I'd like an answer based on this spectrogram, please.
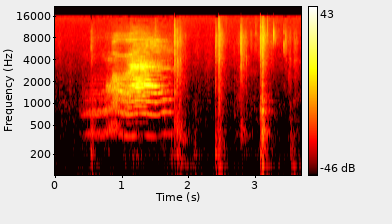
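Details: Oriental or Siamese cat giving one long drawn-out meow indoors, strongly harmonic and rising then falling over about a second, followed by a few soft clicks and taps.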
